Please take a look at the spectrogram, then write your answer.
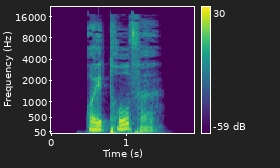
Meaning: inflection of eutroph: 1. strong/mixed nominative/accusative feminine singular 2. strong nominative/accusative plural 3. weak nominative all-gender singular 4. weak accusative feminine/neuter singular
- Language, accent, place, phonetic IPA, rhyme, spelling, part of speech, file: German, Germany, Berlin, [ɔɪ̯ˈtʁoːfə], -oːfə, eutrophe, adjective, De-eutrophe.ogg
